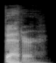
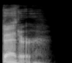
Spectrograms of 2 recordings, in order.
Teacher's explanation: In the first version, your mouth stops more. In the second version, the sound flows more smoothly. That smoothness is the American feeling.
